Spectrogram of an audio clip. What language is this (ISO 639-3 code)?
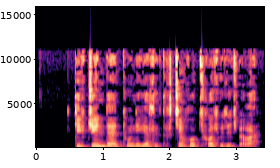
mon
